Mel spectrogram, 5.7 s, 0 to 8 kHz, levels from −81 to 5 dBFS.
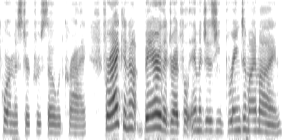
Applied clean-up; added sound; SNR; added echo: none; none; none; none.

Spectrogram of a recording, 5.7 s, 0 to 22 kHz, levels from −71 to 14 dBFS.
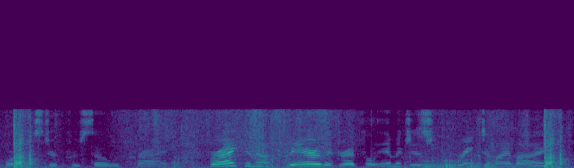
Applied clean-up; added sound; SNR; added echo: none; Tearing; 3 dB; none.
